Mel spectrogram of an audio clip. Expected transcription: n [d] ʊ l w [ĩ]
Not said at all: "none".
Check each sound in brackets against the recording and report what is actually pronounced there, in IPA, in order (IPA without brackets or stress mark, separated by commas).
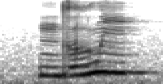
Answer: d, ĩ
